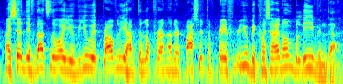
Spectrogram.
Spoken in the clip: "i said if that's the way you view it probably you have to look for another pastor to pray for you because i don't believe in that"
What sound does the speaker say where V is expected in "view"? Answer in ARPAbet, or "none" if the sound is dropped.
V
